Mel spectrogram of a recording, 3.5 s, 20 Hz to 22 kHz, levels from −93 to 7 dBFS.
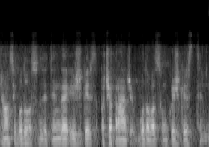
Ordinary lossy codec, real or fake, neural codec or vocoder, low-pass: Opus, 16 kbps; real; none; 7.2 kHz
